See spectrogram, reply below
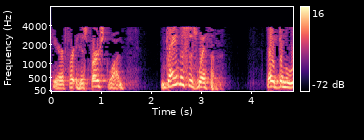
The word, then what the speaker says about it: Demas: And you might say Demas, but the Greek letter that's translated by the English E is an eta, so it has a long A sound. Demas.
